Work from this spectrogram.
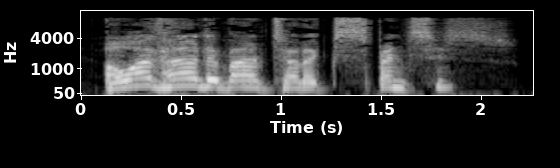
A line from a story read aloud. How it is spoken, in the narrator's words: his mother would shout back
